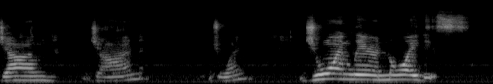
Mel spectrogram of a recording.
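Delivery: horrible put-on New York accent, drawn out. Naming someone while recapping a backstage segment: horrible New York accent. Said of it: "That was a horrible New York accent".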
